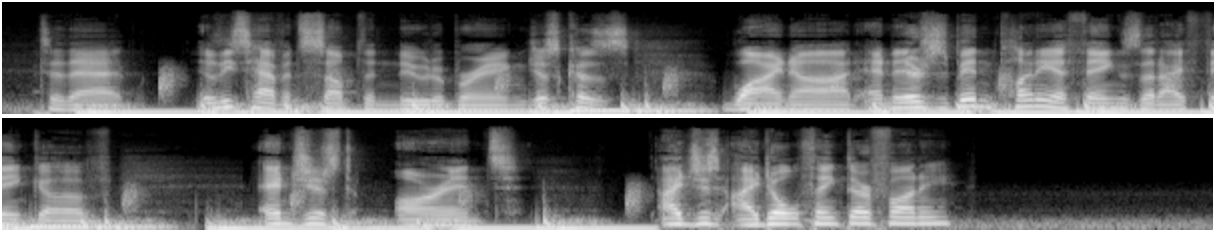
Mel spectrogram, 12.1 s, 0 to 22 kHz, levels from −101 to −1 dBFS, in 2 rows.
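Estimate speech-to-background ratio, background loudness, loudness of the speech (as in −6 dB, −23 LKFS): 0.5 dB, −24.5 LKFS, −24.0 LKFS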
